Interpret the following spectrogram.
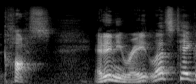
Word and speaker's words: Kos: island of coss greece it's kos i think you pronounce it coss at any rate let's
